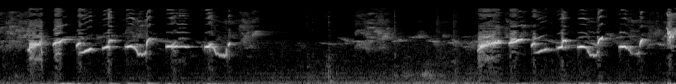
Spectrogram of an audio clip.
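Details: White-rumped shama known as kacer pouring out coarse prompting song for other shamas: rapid series of dipping, looping whistles about two per second, a brief quiet gap, then the run resumes.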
